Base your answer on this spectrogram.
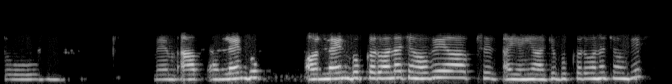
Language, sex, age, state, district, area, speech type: Hindi, female, 18-30, Madhya Pradesh, Gwalior, rural, conversation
